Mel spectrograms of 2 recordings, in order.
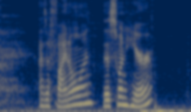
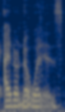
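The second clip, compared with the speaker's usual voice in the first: ordinary talk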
